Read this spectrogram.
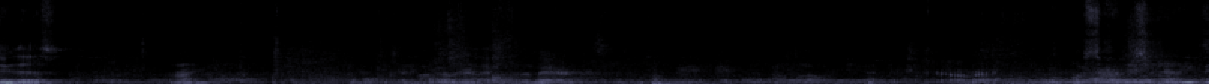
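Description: A man speaks calmly into a microphone over a loudspeaker.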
